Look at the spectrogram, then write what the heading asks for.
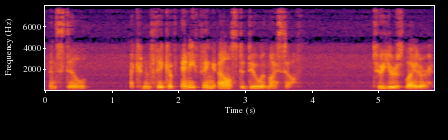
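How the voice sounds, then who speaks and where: A man's voice: fairly low pitch, creaky, a bit bright, slightly rough, exaggerated voice, rough recording. A man playing a proud, loyal ex-soldier second-in-command, speaking earnestly and reflectively in a game audio drama.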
